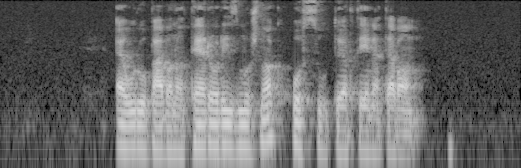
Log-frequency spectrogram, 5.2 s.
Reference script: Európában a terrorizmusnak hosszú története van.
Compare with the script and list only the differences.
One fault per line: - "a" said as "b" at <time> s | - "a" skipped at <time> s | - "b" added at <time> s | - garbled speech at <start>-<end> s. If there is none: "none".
none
